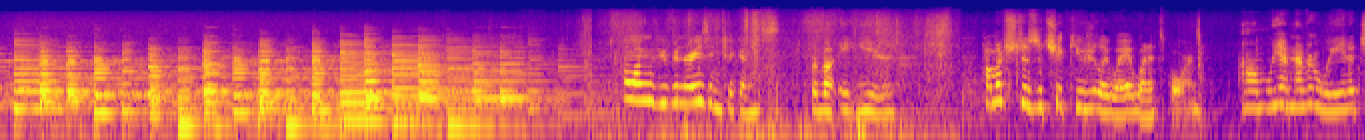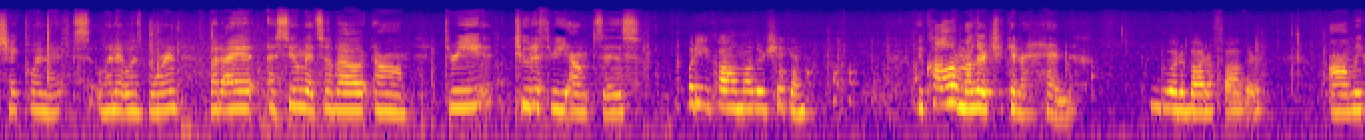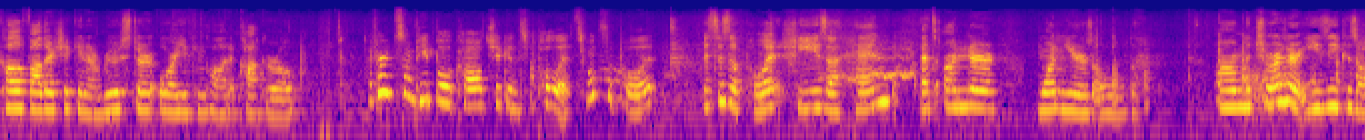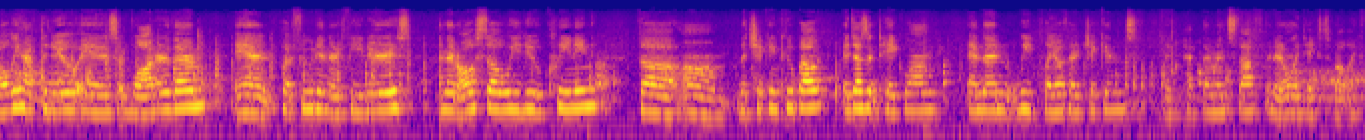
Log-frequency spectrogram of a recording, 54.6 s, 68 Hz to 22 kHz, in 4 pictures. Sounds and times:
Speech: 0:06.2 - 0:09.1, 0:09.8 - 0:21.8, 0:22.8 - 0:24.6, 0:25.2 - 0:26.3, 0:26.9 - 0:30.3, 0:30.9 - 0:38.8, 0:39.5 - 0:54.6.

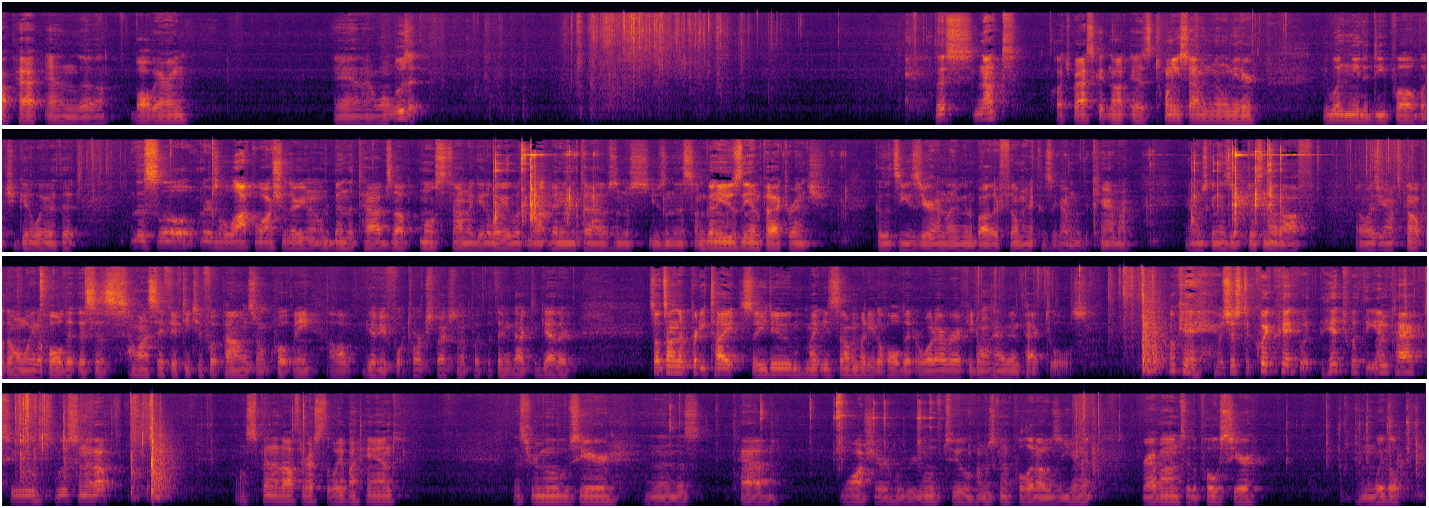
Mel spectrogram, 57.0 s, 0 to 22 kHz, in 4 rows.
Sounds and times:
Speech: 0:00.0 - 0:02.0, 0:03.3 - 0:04.3, 0:09.1 - 0:12.6, 0:13.2 - 0:34.3, 0:35.0 - 0:39.5, 0:40.1 - 0:44.0, 0:45.1 - 0:46.8, 0:47.9 - 0:55.4, 0:56.3 - 0:56.9.

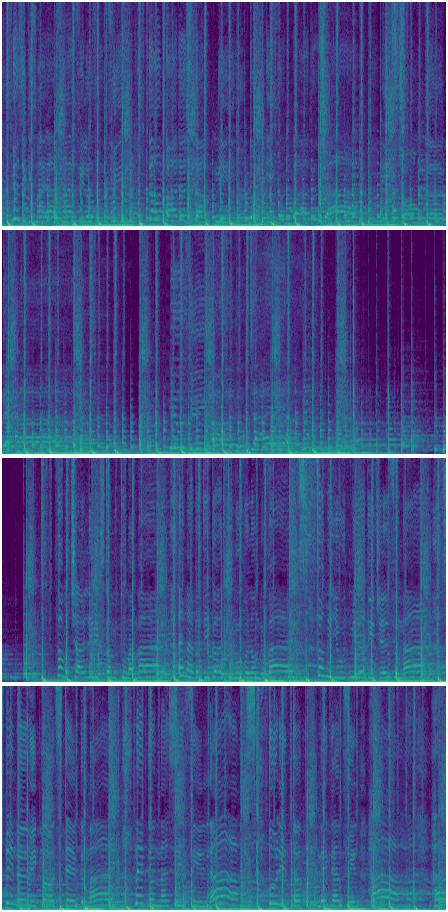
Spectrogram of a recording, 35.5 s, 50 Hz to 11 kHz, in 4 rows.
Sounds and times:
Music: 0:00.0 - 0:35.5.

